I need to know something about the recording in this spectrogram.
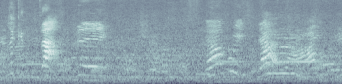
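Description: Young children's voices: about four short, high-pitched calls and exclamations with no clear words.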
